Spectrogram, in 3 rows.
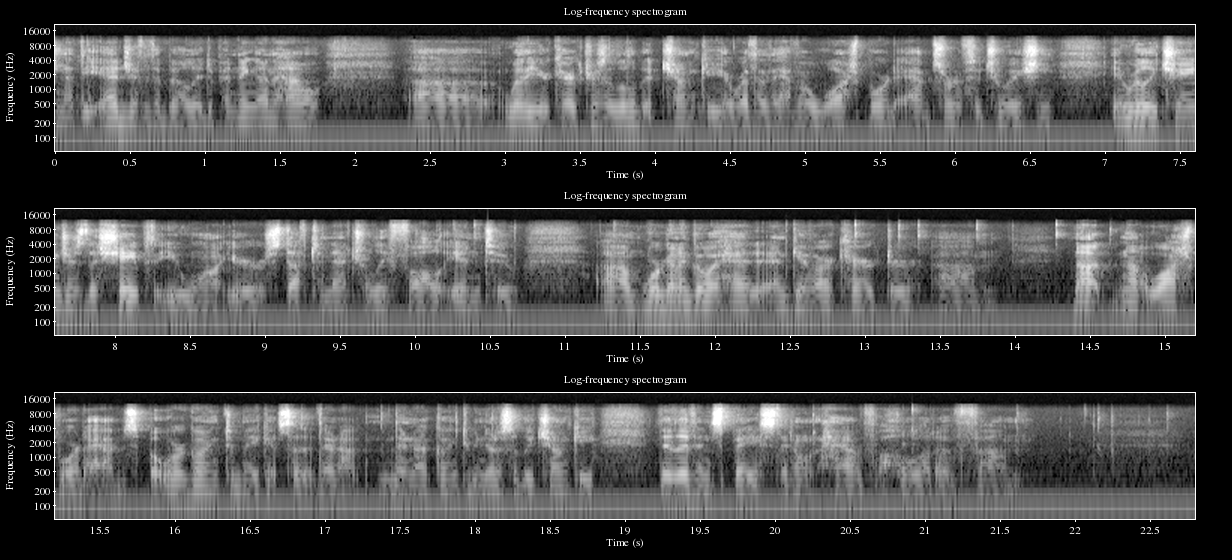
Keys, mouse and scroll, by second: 11.4-13.1 middle drag, 13.8-15.7 middle drag.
